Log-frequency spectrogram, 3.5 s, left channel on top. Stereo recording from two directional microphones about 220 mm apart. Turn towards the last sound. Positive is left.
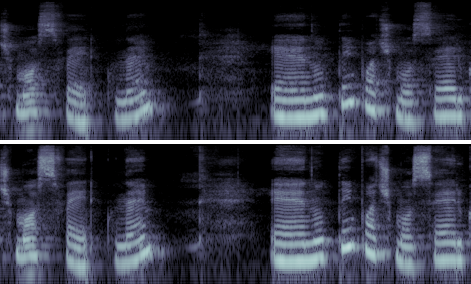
turn(degrees=-50)  # may be behind; listen again after turning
